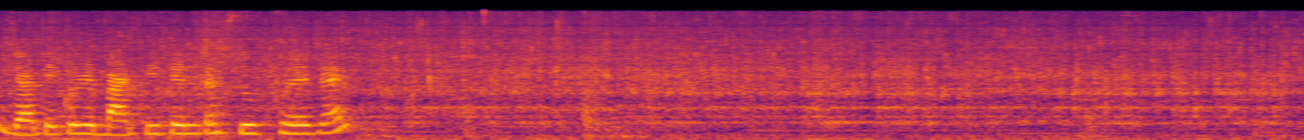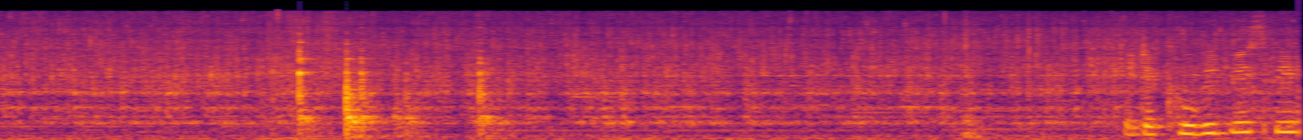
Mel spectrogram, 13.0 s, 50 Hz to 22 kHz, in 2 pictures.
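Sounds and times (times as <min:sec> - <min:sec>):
chicken sizzling in deep oil: 0:00.0 - 0:13.0
skimmer clacking on plate: 0:08.0 - 0:09.2.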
